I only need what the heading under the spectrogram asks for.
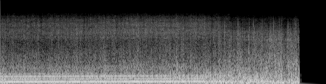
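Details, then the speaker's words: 2004 Dodge Ram 5.9 Cummins diesel on a test drive with a new MBRP S6104P exhaust, GoPro near the exhaust, under load: a deep, steady note with even low tones and no rattles. Normal exhaust. "All right, we'll go for a little test drive. I got my GoPro right near the exhaust, so we'll hear it on under load."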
